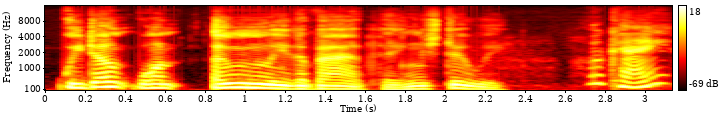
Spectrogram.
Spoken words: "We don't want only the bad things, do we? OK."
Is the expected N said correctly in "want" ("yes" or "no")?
yes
